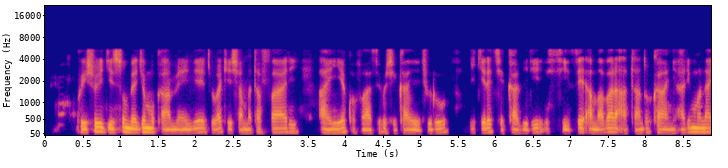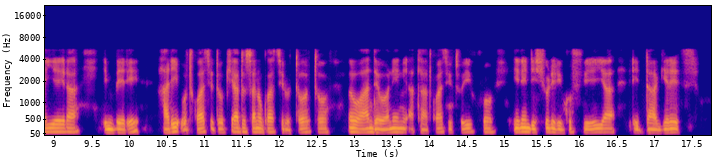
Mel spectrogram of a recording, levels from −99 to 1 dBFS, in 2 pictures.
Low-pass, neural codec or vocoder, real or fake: 5.4 kHz; codec, 24 kHz, 1.2 kbps, DualCodec; fake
